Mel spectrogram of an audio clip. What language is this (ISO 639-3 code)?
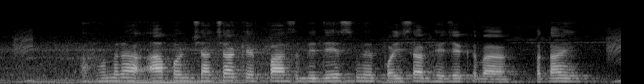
bho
